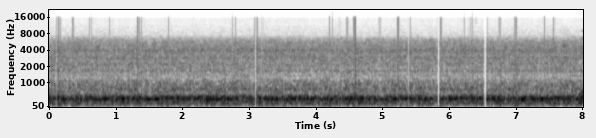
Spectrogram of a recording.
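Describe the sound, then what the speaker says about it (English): A long B&P mixed manifest freight train rolls steadily past at East Butler, Pennsylvania, a continuous loud rumble with repeated rhythmic wheel clicks over rail joints, heard alone without talk. "One big massive freight train right there."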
